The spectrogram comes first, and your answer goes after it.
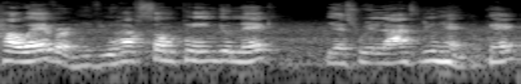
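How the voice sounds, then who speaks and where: Amid noticeable background noise, a man speaks at a moderate pace in a high voice. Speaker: fitness trainer. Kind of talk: tutorial. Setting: at home. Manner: loud.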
